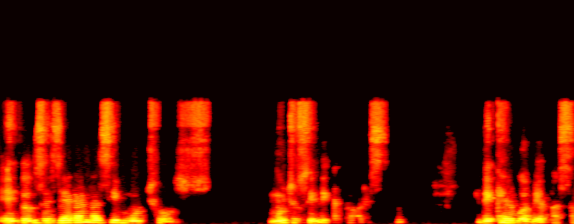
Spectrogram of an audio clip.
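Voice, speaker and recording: A woman with a dark, mellow tone and medium pitch speaks at a fairly slow pace, using ordinary pitch variation, long, frequent pauses and big swings in loudness, in a dry, close sound with no echo. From Mexico City. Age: 60s. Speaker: bereaved mother. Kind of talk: testimony.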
